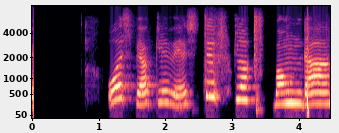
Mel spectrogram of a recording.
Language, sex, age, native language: Icelandic, male, 9, Icelandic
